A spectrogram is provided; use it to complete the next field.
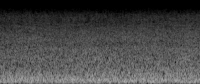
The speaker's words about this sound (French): on est juste derrière le trou, c'est qu'on est au niveau de la rivière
